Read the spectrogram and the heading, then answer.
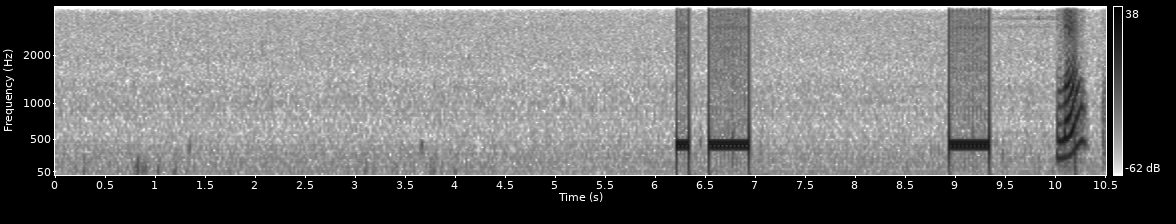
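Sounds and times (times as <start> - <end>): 
phone ringing tone of a test call being placed: 6.2 - 7.0, 8.9 - 9.4
speech: 10.0 - 10.4.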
